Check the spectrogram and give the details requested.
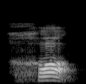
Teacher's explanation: Un petit rugissement et avec un son grave. Kha. Répétez avec la bouche ouverte.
